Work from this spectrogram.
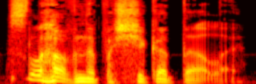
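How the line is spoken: Laughing. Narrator (Russian): рассмеялся Кэллум

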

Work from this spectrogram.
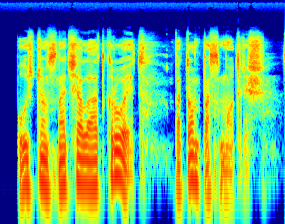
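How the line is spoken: Calm. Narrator (Russian): сказал сталкер спокойно

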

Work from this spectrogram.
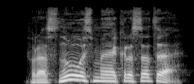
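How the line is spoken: Cheerful question. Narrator (Russian): бодрым тоном поинтересовался Сергей

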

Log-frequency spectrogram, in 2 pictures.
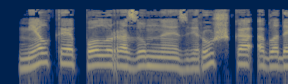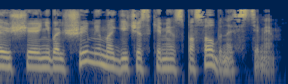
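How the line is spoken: Bored lecturing tone. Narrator (Russian): скучным лекторским тоном сообщил из моей спины Гарон

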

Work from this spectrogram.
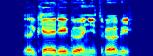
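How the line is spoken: Snorting. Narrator (Russian): хмыкнул Ли

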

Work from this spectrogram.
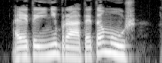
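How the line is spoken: Growling. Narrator (Russian): рыкнул Артурчик

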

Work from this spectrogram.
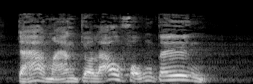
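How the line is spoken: Shrieking. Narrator (Vietnamese): Khổng Thức Bà Bà rít lên

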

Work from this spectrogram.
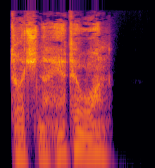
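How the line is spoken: Whisper. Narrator (Russian): прошептал Жан

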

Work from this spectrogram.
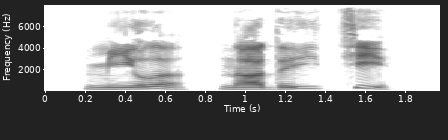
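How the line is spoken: Stern reminder. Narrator (Russian): строго напомнил Тимур

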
